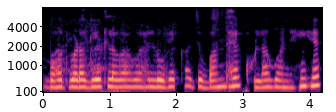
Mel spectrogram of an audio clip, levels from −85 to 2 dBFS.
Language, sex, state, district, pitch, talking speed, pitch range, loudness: Magahi, female, Bihar, Gaya, 245 Hz, 215 wpm, 240-255 Hz, -19 LUFS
